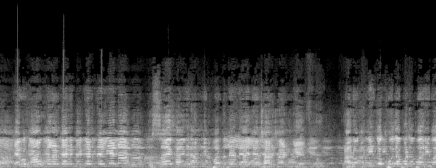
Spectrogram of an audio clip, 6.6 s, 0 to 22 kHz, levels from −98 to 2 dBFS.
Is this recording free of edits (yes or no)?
yes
